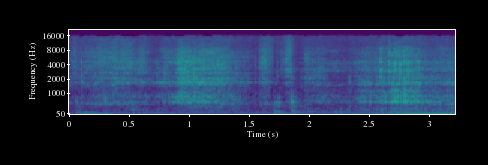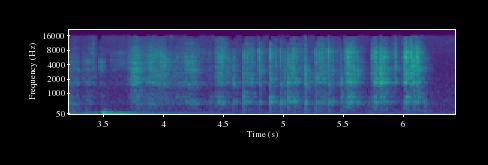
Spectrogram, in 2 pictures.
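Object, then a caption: Wooden cutting board. Fingertips and nails scratch and rub the edge and underside of a flat, solid, light-coloured wooden cutting board held up close to the microphone, making a steady dry rasping with a low rumble underneath. A single heavier knock stands out midway, and a knife with a wooden handle ends up resting on the board.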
